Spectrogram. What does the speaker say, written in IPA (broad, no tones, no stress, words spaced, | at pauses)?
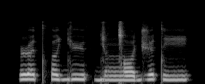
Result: ɭəːtθɔɟyːθ ɟɔŋ͡ǀɔ d͡ʒøti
